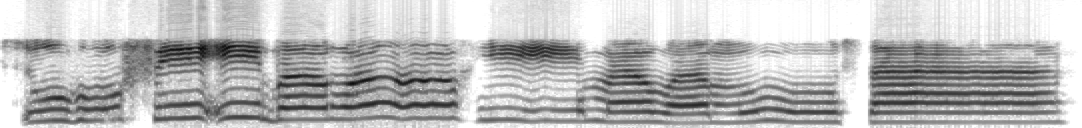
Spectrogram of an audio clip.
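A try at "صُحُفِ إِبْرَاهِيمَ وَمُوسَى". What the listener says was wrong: Ya, ha lebih dilembutkan lagi Ibu pengucapannya. Suhufi ya, suhufi Ibra.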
